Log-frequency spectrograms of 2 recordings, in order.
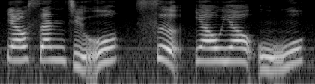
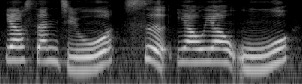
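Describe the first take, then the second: Both takes have the same delivery.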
